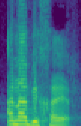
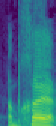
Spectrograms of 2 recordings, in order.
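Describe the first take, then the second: First: The phrase is said in full with every syllable. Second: The phrase is shortened into two quick syllables. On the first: This is the complete form of the expression. "वरना ये पूरा लफ्ज़ होता है" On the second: This is the everyday Saudi way of saying it. "ये सऊदी लहजे में है। उस वो लोग लफ्ज़ों को शॉर्टकट में इस्तेमाल करते हैं"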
